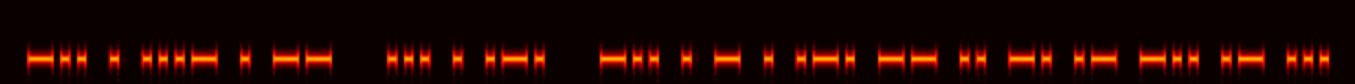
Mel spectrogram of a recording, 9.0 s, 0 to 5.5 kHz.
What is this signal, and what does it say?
Morse code, heard as a keyed tone, about 22 wpm, 800 Hz. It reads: DEVEM SER DETERMINADAS
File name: audios / portugais / portugais texte en clair 2 vitesse 22 mots minutes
